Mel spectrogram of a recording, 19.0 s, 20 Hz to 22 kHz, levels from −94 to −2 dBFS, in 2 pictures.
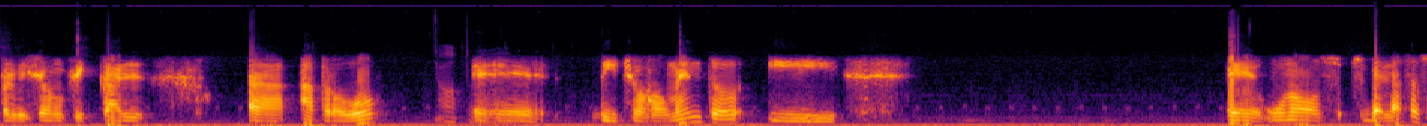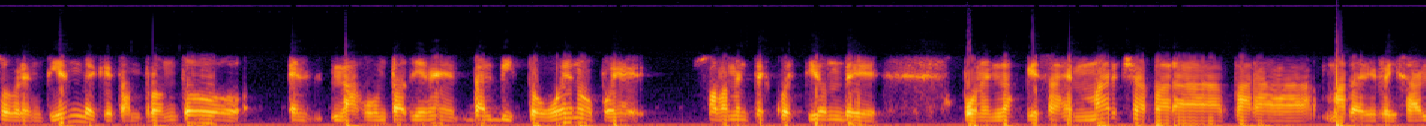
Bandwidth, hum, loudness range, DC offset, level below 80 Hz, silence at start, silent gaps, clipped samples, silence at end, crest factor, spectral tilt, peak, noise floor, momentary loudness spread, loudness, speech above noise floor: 19 kHz; none; 5 LU; under 0.1%; -34 dBFS; 0 s; none; under 0.1%; 0 s; 18 dB; -7 dB/octave; 0 dBFS; -42 dBFS; 7 LU; -18 LUFS; 24 dB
